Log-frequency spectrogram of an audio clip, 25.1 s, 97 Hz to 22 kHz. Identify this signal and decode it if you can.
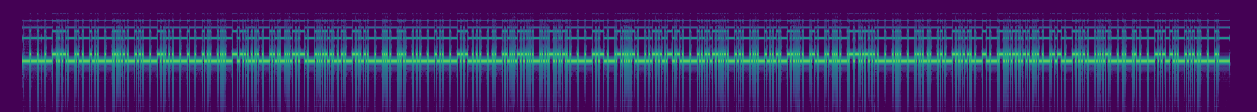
RTTY (50 baud, 450 Hz shift), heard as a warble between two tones, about 1380 Hz centre. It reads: BCDWI QVCJT QBLXY TRLGU UYSQC MQKLY RFEDH OERZQ CTZPL SIJCU YZBYE LJDKW WGOES ACBZO WJAKB MNICG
